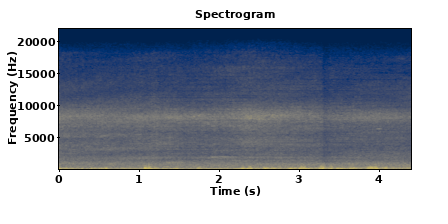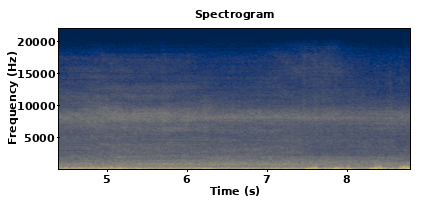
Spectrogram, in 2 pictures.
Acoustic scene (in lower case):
street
